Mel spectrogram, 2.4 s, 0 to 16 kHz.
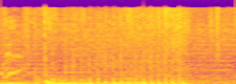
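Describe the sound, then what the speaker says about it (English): Rapid automatic gunfire from the video game Black Ops 4 rattles out in a dense, loud burst lasting a couple of seconds. "I tried shooting his dead body"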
